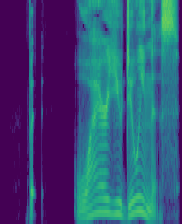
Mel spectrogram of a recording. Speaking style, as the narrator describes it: the son pleaded

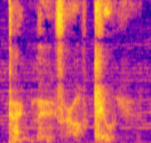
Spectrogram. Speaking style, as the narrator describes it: A man whispered angrily

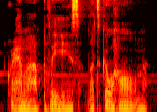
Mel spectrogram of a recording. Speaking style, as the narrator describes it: I whispered

